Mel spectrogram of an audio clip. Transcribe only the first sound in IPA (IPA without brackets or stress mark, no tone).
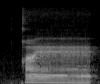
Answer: q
